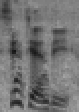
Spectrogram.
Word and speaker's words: Xintiandi: Xintiandi.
